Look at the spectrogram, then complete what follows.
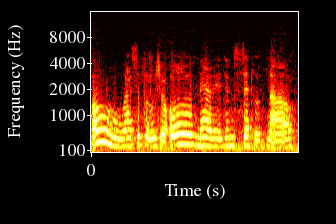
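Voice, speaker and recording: A woman's voice: mid-range voice, slow pace, dark tone, close to an everyday voice. An American actress playing a chatty, nosy, easily offended landlady in an old-time radio horror drama, with folksy, exclamatory speech. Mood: curious, prying. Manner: gossipy, folksy, exclamatory, huffy when slighted. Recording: noisy old radio recording.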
